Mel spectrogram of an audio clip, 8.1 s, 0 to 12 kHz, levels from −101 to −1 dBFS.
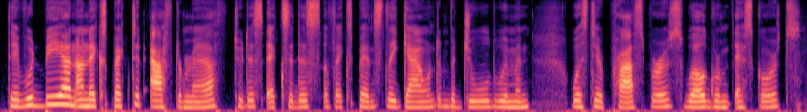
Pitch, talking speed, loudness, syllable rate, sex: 180 Hz, 155 wpm, -21 LUFS, 5.8 syllables/s, female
